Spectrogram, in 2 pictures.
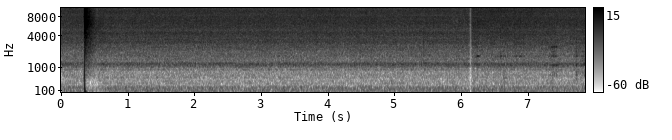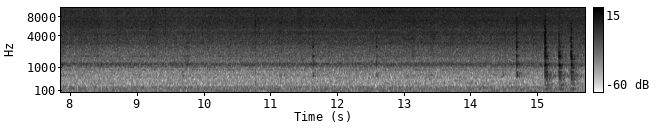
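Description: Sliced mushrooms, garlic and onions sizzling steadily as they sauté in a skillet, with a spatula stirring them. There is one loud sharp knock just after the start and a quick run of four or five knocks near the end.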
